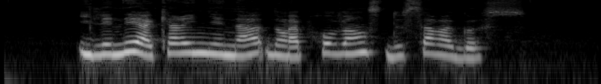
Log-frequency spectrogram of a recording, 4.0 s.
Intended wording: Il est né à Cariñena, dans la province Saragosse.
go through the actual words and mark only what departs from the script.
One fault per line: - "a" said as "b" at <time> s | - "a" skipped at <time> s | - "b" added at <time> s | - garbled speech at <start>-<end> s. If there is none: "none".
- "de" added at 2.6 s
